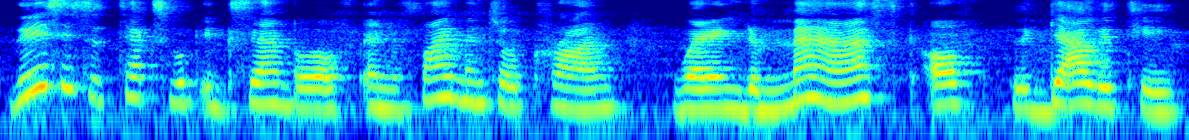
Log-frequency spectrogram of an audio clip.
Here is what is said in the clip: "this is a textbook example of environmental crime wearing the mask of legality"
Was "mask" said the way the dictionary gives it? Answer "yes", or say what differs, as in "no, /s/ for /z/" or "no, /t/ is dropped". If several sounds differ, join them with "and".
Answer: yes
